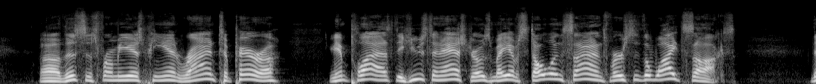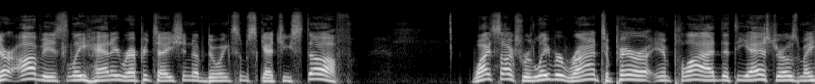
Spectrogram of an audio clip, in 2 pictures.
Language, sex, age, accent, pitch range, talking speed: English, male, 40-59, American, 170-215 Hz, 145 wpm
